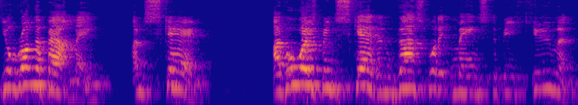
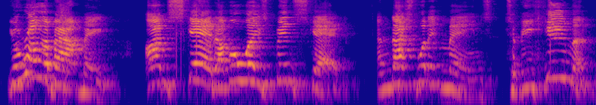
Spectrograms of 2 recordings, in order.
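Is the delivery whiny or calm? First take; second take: calm; whiny. First: It is said calmly in a relatable way. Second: It is shouted in a ranting, whiny way.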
